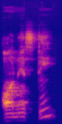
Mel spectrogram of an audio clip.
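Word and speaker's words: honesty: एच यहां पे silent रहता है। तो इसको बोलना है ऑनेस्टी इज the best policy.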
